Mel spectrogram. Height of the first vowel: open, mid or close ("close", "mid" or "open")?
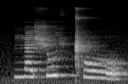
open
